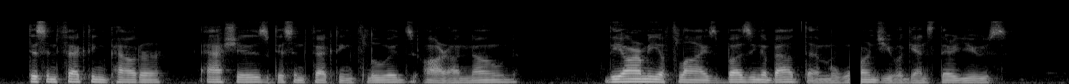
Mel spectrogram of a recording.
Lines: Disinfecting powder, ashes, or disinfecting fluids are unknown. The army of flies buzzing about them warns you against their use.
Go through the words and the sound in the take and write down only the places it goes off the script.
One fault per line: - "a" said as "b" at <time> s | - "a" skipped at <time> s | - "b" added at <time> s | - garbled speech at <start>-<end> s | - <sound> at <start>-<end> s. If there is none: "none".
- "or" skipped at 2.7 s
- dropout at 8.5-8.6 s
